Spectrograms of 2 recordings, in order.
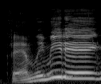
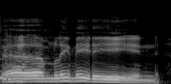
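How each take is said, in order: First: High sing-out summons; calling out. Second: Slow, stretched-out summons; drawn-out call. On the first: Haruka summoning the orphans, high calling voice. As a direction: call the whole house in, pitched way up. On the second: Co-host echoing the family meeting call, drawn out. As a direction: stretch each syllable like a town crier. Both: Acted.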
